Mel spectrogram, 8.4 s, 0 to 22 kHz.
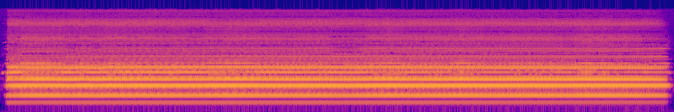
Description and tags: I found the fingering on the book:
Preliminary
exercises & etudes in contemporary techniques for saxophone :
introductory material for study of multiphonics, quarter tones, &
timbre variation / by Ronald L. Caravan. - : Dorn productions, c1980.
Setup:
multiphonics, sax, saxophone, soprano-sax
